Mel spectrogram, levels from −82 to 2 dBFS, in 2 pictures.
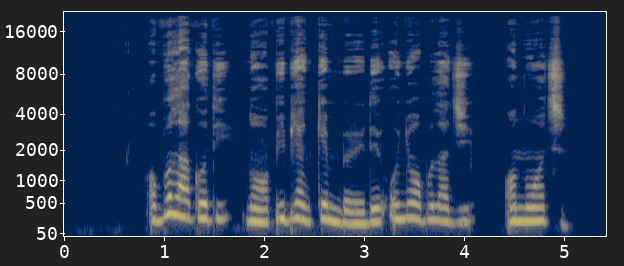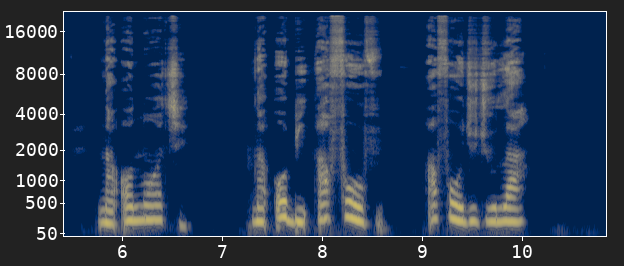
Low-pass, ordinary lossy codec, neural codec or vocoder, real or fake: none; none; vocoder, 48 kHz, 128 mel bands, Vocos; fake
